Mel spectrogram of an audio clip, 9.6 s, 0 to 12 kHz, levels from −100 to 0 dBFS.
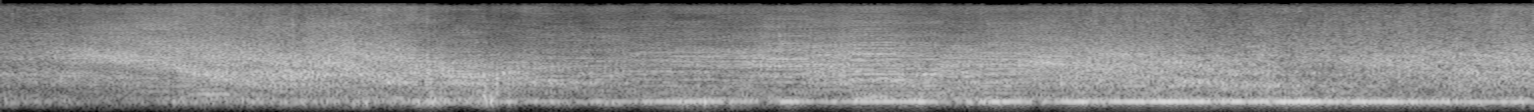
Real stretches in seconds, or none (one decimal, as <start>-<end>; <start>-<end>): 0.0-0.4; 1.3-2.5; 6.7-9.6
